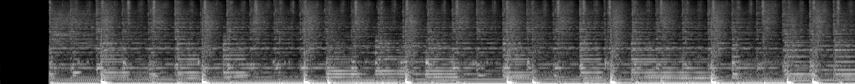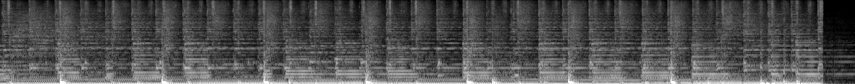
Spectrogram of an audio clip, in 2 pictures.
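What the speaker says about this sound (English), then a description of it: "here's my mix with a few instances being helped along by Lofi Vintage Clipper" A punchy instrumental music mix with steady kick and snare hits, sounding thick and slightly gritty from drums saturated and clipped by the Nembrini Audio Lofi Vintage Clipper plugin.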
